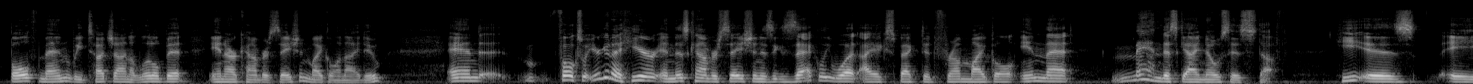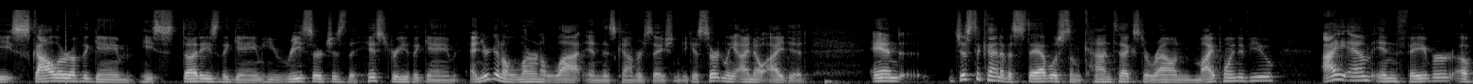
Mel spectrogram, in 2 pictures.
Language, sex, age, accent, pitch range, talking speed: English, male, 30-49, American, 110-145 Hz, 185 wpm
